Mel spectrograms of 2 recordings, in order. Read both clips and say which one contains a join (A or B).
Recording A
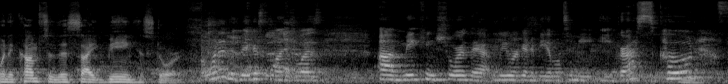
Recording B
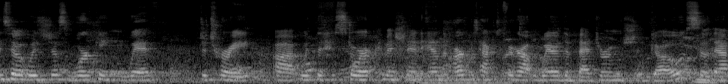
A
